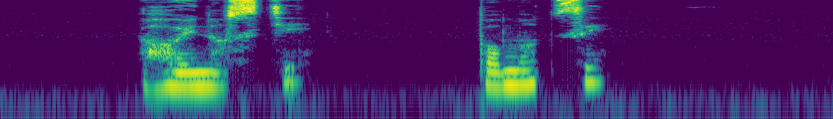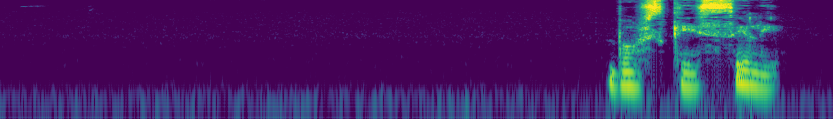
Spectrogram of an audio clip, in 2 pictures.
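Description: A woman speaks calmly and softly, close by, in short phrases with pauses.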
